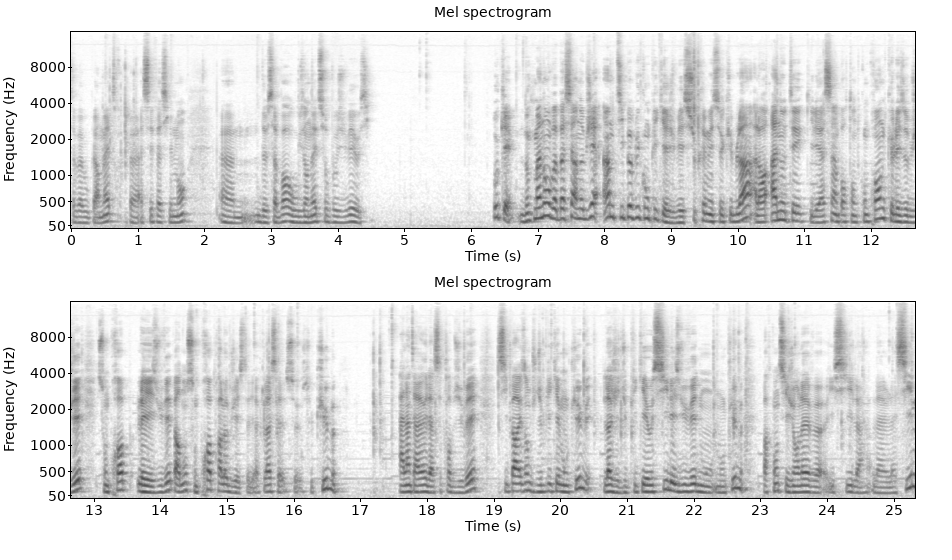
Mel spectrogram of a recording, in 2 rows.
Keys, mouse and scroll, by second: 0.4 middle click, 0.7 ctrl+z, 1.4 middle click, 6.6 middle click, 7.2 Tab, 7.7 middle click, 8.4-15.3 middle drag, 8.4-8.7 scroll down 1, 9.2 x, 15.3 click, 15.5 alt+a, 15.6 scroll down 1, 15.8 click, 17.1 Tab, 18.3 scroll down 1, 18.5-19.7 shift+middle drag, 18.9 shift+d, 19.7 click, 19.8 Tab, 22.2-23.3 shift+middle drag, 22.5 alt+a, 22.7-23.0 scroll up 2, 23.0 2, 23.3 click, 24.2 ctrl+e, 25.2 a.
